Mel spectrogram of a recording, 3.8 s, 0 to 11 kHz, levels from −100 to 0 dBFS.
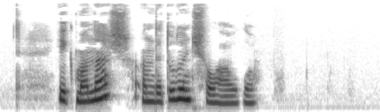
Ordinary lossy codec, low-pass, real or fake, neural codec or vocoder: MP3, 64 kbps; 9.9 kHz; real; none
